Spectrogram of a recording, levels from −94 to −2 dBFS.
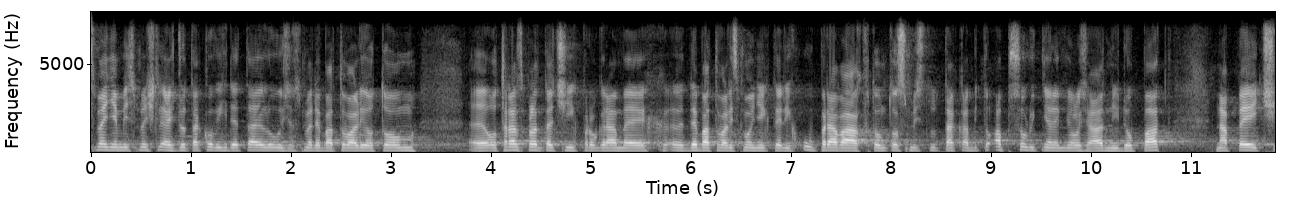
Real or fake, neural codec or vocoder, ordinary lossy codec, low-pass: real; none; Opus, 64 kbps; 7.2 kHz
